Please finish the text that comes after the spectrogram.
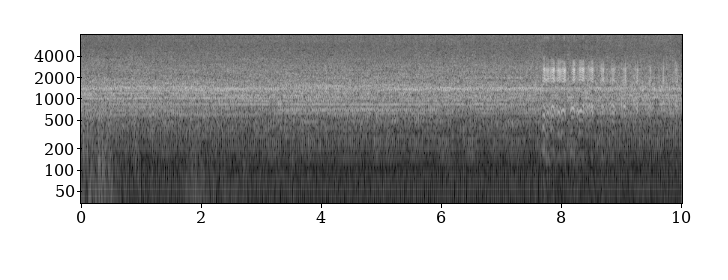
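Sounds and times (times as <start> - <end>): heavy rain pouring: 0.0 - 3.8
engine-like hum: 0.0 - 10.0.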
